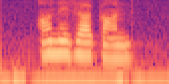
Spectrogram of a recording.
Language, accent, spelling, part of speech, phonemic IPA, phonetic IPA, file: Armenian, Eastern Armenian, անեզական, adjective, /ɑnezɑˈkɑn/, [ɑnezɑkɑ́n], Hy-անեզական.ogg
- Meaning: having no singular form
